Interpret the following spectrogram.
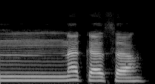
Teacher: পড়ে এসেছি তো নুন তাজদিদ মিম তাজদিদ গুন্না করা ওয়াজিব এখানে নুন তাজদিদ গুন্না করা ওয়াজিব এক আলিফ পরিমাণ নাকে তুলে গুন্না করে পড়ব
